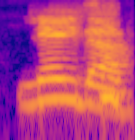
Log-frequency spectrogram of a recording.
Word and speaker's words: Lleida: Lleida. Sí, lo dices bien.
